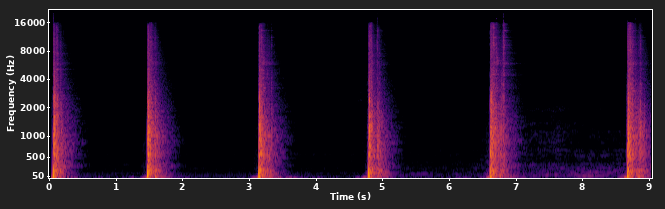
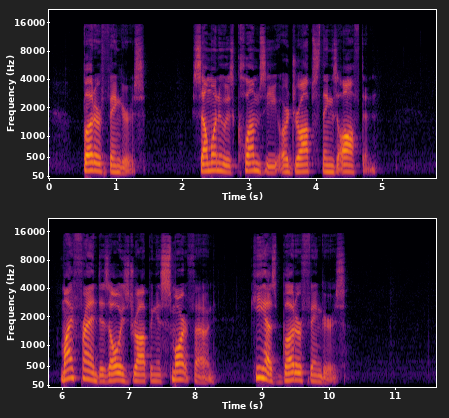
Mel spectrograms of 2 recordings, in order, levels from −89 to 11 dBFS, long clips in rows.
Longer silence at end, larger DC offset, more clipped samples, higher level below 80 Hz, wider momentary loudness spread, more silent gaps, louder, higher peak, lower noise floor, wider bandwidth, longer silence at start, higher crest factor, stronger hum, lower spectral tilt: second, 0.05 s vs 1.4 s; neither; neither; first, -34 dBFS vs -70 dBFS; first, 17 LU vs 14 LU; neither; second, -24 LUFS vs -19 LUFS; about the same, -2 dBFS vs 0 dBFS; first, -80 dBFS vs -66 dBFS; about the same, 16 kHz vs 15.5 kHz; second, 0.05 s vs 0.5 s; first, 26 dB vs 20 dB; neither; about the same, -5.5 dB/octave vs -5 dB/octave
